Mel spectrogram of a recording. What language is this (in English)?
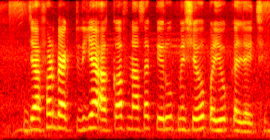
Magahi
